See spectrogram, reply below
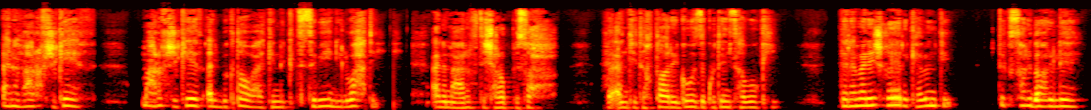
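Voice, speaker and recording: A woman voicing a grieving elderly father in a village story, speaking in a broken, pleading way, with a husky voice. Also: low voice, steady tone, rapid-fire, darkish tone. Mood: tearful pleading.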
